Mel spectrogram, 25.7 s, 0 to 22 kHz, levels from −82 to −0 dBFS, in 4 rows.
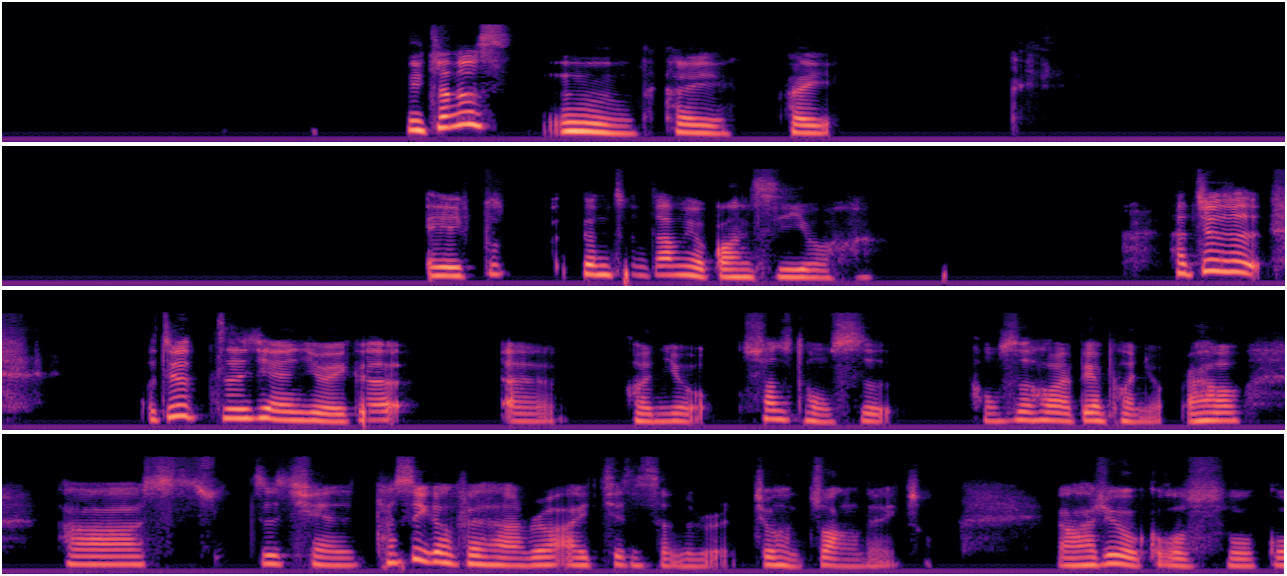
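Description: The clip is speech with mains hum running under it from start to finish. A steady low tone sits at 60 Hz, roughly 35 dB below the speech. It points to a ground loop or a nearby transformer feeding the power line into the signal.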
